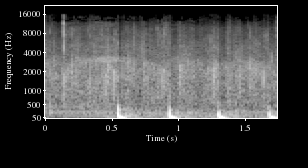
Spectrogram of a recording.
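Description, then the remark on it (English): A crowd claps their hands unto the Lord in unison during worship, four strong, evenly spaced beats at a steady rhythm over a low murmur of voices. “Put your Bible down and clap your hands unto the Lord and magnify his name.”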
